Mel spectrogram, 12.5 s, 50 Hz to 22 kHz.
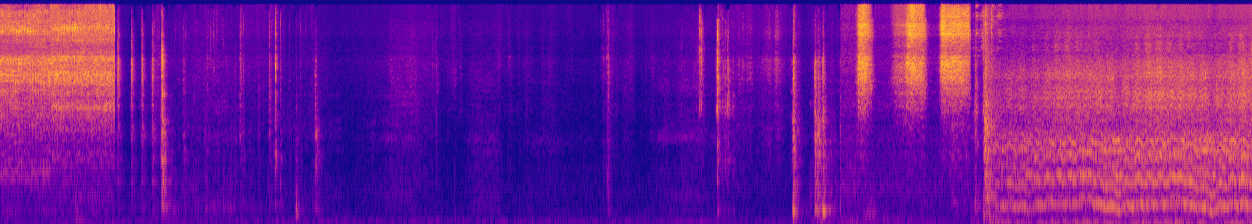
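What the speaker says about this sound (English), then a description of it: "So I'm going to pop these two clamps off, get this filter changed, and see if we can get some fuel through here." Clamps come off a fuel line on a 1969 Ford dump truck as the fuel filter is changed, heard as scattered close metallic clicks, ratchet turns and taps over quiet, then a loud steady engine-like rush takes over near the end.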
